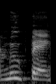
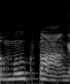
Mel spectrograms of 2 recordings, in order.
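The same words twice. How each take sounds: First: "mukbang" rhyming its end with "hang"; second pronunciation variant. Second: "mukbang" with an AH in the last syllable; first pronunciation variant. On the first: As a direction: say "mukbang" as MOOK-bang. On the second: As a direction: say "mukbang" as MOOK-bong. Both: Shown as a demonstration. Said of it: "however the heck you pronounce".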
